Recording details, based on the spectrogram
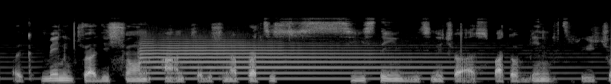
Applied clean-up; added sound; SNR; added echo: none; Trumpet; 6 dB; none.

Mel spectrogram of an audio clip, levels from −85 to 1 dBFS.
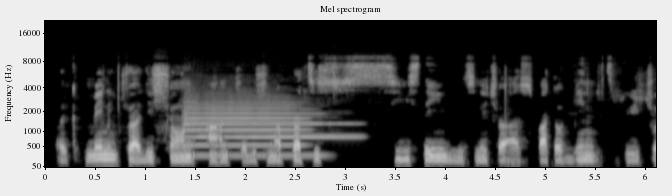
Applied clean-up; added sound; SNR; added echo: classical method Wiener filter.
